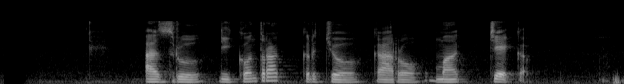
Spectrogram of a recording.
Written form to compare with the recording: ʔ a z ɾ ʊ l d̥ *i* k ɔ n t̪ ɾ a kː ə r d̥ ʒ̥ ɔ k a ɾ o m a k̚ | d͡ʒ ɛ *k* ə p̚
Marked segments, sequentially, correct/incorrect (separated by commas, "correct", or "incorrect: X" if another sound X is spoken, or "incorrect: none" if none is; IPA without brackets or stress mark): correct, correct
